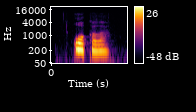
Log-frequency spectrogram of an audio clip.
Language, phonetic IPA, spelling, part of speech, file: Russian, [ˈokəɫə], около, preposition, Ru-около.ogg
- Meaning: near, around, about, by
